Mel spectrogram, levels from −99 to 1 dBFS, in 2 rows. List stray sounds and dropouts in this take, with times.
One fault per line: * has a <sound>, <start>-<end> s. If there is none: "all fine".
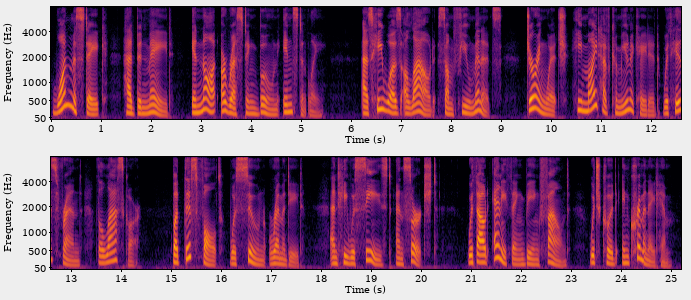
all fine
